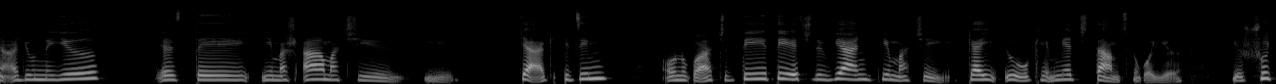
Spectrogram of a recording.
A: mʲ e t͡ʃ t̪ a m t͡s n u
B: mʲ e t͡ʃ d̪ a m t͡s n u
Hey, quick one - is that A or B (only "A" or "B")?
A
